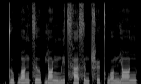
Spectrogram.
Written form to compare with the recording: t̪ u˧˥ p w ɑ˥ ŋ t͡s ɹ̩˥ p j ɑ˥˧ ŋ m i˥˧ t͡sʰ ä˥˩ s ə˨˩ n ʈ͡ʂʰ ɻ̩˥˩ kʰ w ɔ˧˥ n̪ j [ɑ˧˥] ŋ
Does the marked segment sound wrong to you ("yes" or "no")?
yes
